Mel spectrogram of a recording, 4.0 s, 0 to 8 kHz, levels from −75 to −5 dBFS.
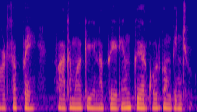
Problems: low volume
